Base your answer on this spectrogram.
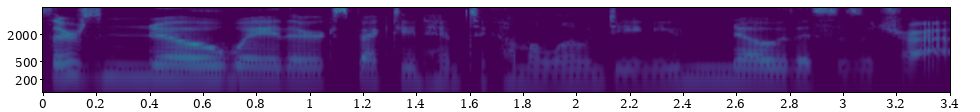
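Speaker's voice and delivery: plain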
